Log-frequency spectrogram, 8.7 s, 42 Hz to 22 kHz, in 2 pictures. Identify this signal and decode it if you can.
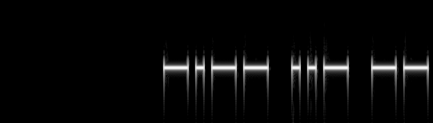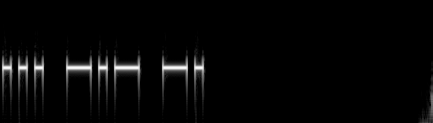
Morse code, heard as a keyed tone, about 15 wpm, 700 Hz. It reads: YU7KN
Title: DXCC-100 Call Signs - 5 Characters - 15wpm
